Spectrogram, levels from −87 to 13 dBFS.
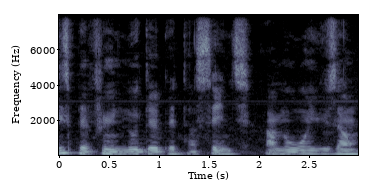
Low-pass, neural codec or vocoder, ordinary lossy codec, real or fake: none; none; none; real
